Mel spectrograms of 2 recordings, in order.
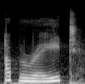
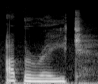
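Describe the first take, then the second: No difference in how they are said.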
